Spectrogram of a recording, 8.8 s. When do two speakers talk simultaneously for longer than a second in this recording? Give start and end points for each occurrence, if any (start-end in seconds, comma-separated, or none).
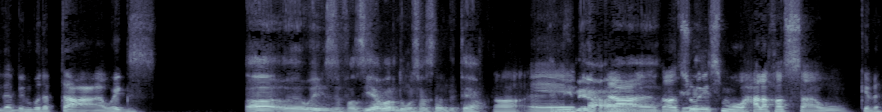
5.5-7.1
